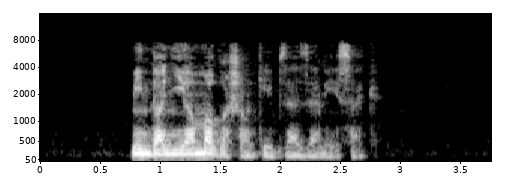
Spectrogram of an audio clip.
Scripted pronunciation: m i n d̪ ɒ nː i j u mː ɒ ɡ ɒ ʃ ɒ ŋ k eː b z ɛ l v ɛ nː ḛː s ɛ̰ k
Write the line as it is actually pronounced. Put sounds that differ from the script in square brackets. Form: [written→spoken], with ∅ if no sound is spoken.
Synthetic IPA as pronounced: m i n d̪ ɒ [nː→ɲː] i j [u→ɒ] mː ɒ ɡ ɒ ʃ ɒ ŋ k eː b z ɛ l [v→z] ɛ [nː→n] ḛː s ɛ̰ k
